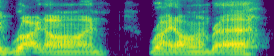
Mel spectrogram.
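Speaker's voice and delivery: put-on California surfer accent, mock surfer dude voice. Joking about own way of talking: put-on california surfer accent. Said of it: "I say".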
